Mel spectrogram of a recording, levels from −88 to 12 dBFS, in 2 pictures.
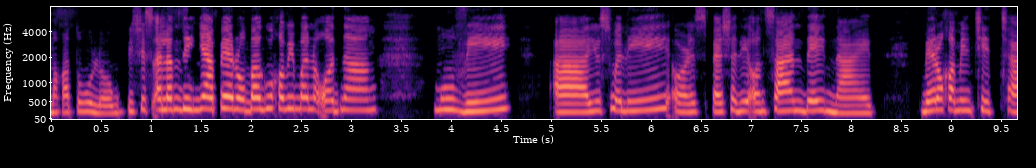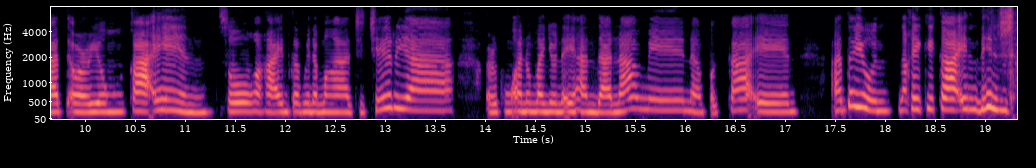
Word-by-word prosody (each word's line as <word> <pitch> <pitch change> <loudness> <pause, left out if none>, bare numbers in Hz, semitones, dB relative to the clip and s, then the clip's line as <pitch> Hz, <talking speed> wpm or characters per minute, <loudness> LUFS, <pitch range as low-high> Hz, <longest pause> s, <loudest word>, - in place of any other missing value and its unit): makatulog 215 -2 -3
which 245 +4 -4
is 285 - -10
alam 290 +1 +4
din 295 -1 +3
niya, 305 -1 +6
pero 305 -4 +6
bago 300 +1 +4
kami 310 0 +1
manood 295 -4 0
ng 280 0 -2 0.6
movie, 275 +1 +2 0.5
ah, 225 0 +6
usually 260 +4 -2
or 225 -1 0
specially 235 +2 -1
on 235 - 0
Sunday 255 +2 +2
night, 200 -2 -1 0.5
meron 275 +3 +3
kaming 270 -2 0
chit-chat 230 -3 -2
or 225 -1 +2
yung 230 0 -1
kain. 240 -4 0
So, 235 0 0
kakain 225 -1 -1
kami 230 -1 -3
ng 230 - -1
mga 220 -1 -1 0.2
chichirya 290 +4 -1 0.7
or 215 - -2
kung 235 - -5
ano 235 -1 0
man 230 -1 +1
yung 230 -1 -1
naihanda 225 -1 0
namin 270 +1 -4
na 215 - -4
pagkain. 230 0 -3 0.3
At 260 +1 -5
ayun 275 -9 +2
nakikikain 290 0 +1
din 335 0 +6
siya. - - -6
250 Hz, 140 wpm, -18 LUFS, 230-285 Hz, 0.7 s, niya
